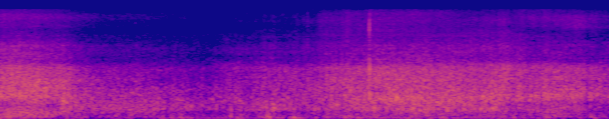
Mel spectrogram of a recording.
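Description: Small sea waves breaking and washing up on a sandy beach. The surf swells twice, once at the start and again through the middle, with a single small click partway through.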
